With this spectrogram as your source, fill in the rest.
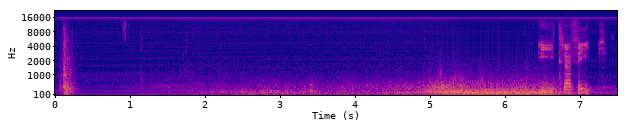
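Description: A car engine revs and grows louder as the car approaches.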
